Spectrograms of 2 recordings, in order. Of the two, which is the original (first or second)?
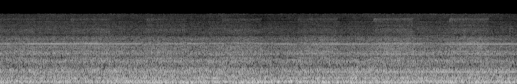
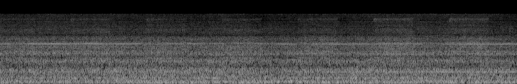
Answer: first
